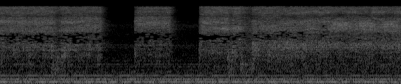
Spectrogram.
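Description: Aerosol can of spray adhesive hissing as it is sprayed, in three bursts with two short breaks in the first two seconds.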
